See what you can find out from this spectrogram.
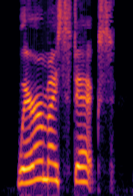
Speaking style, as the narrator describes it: I shouted down the hallway

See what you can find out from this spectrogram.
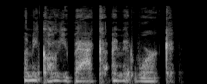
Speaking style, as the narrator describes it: I whispered

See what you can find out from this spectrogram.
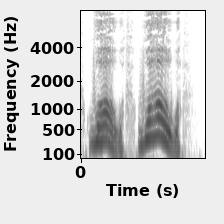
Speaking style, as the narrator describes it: Gentry cried

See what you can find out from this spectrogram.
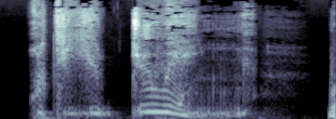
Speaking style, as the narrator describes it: whispered Mitzi

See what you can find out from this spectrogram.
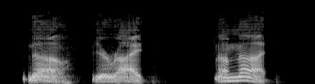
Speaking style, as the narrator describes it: Slash said and chuckled

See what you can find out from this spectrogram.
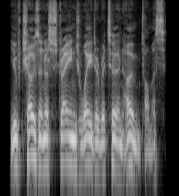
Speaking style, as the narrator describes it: he said

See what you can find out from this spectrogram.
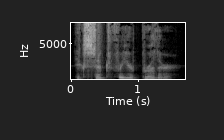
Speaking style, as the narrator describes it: said softly

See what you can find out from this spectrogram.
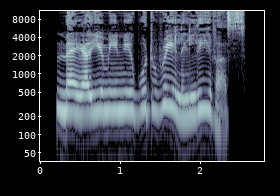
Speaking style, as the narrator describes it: Howler asked teasingly

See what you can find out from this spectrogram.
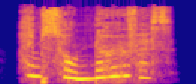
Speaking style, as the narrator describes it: Vera whispered

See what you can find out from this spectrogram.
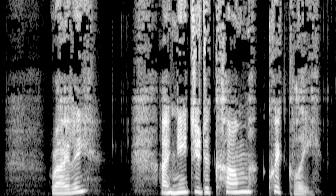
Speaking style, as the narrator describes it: Theodosia said in a tight voice

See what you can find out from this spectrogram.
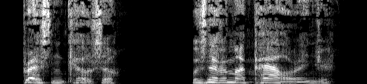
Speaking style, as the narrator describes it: the wounded man, Curtis Rudabell, replied in a pained and halting voice

